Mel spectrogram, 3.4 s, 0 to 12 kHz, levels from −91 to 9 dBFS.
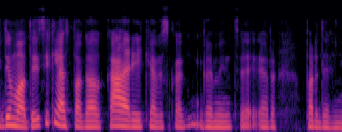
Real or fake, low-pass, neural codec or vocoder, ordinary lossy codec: fake; 7.2 kHz; codec, 16 kHz, 2 kbps, FunCodec, trained on Chinese and English, 25 frames a second; Opus, 24 kbps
